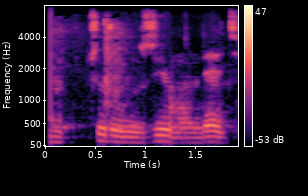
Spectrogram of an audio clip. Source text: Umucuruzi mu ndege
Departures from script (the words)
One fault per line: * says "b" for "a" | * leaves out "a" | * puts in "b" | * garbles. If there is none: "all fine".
all fine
